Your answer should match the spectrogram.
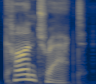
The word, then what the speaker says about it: contract: Sentence four, contract, stress on the first syllable, noun meaning the document.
